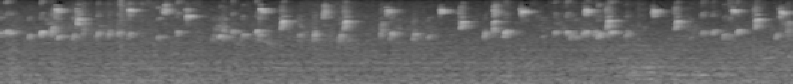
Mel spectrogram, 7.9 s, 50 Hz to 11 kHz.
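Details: European goldfinch in Macedonia on 7 July 2011 delivering Suki Makedonski song: a continuous, rapid chatter of tinkling high notes and short buzzes, notes packed several per second throughout.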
